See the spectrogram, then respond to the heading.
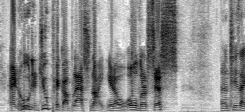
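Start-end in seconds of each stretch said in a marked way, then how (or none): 0.1-2.6 Mid-Atlantic pronunciation. Retelling a film character's line in a Mid-Atlantic accent. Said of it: "he's doing this, like".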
